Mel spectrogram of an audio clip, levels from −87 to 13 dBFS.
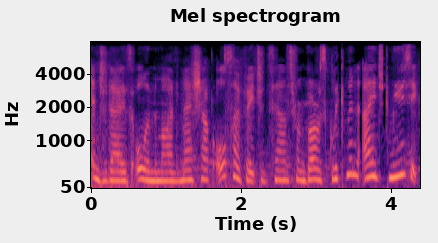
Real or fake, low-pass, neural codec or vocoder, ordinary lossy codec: fake; 7.2 kHz; codec, 44.1 kHz, 7.8 kbps, Pupu-Codec; AAC, 32 kbps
